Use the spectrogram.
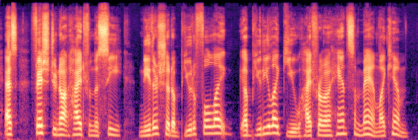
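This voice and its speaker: A woman doing a stern, low noble mother. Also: expressive, a bit bright, dry recording, studio quality. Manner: measured, formal, lowered and distant delivery. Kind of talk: dramatic reading of a play.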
